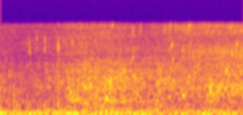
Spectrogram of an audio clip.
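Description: A steady, broad wash of ocean surf rolls continuously onto a beach at night, a soft hiss with a low rumble underneath and no voices.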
